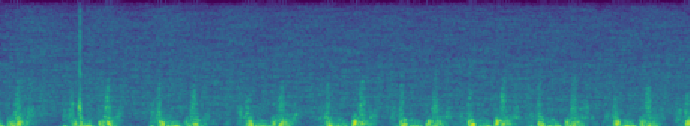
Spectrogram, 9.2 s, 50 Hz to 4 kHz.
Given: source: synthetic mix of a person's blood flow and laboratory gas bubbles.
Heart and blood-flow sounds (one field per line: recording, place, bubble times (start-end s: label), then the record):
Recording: Doppler ultrasound of blood flow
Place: precordium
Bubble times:
1.02-1.10 s: bubbles
From the record:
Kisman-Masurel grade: 113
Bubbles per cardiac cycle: 1 to 2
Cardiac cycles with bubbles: 1 to 10%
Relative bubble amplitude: loud (0.450 to 0.775)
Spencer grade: 1 (occasional bubble signal discernible with the cardiac motion signal, with majority of cardiac periods free of bubbles)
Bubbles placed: only in the low amplitude regions of the cardiac cycle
